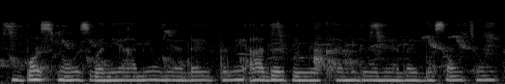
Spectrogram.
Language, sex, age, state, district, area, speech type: Nepali, female, 30-45, West Bengal, Jalpaiguri, rural, spontaneous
